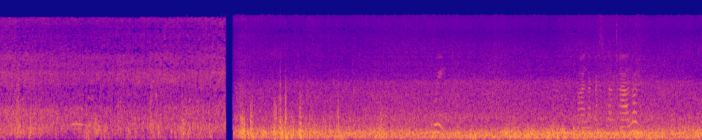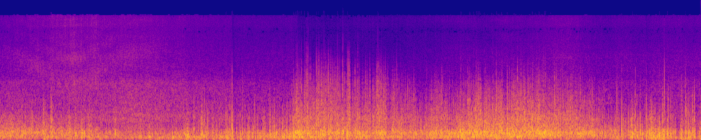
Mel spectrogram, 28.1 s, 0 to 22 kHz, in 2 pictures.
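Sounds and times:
ocean surf breaking: 0.0 - 28.0
wind noise on microphone: 0.0 - 28.0.

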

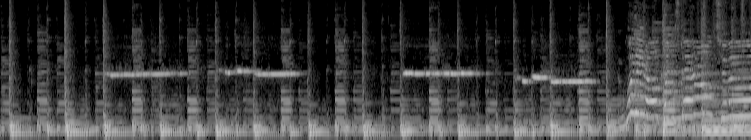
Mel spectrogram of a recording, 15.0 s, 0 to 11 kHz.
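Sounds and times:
acoustic guitar strumming: 0.0 - 15.0
woman whistling a melody: 2.1 - 6.2, 8.0 - 9.7, 10.3 - 12.0.

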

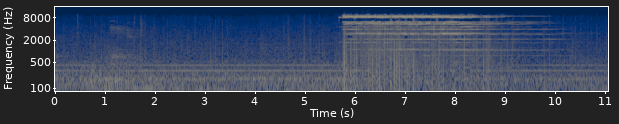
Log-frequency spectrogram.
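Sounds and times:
altar bells jingling: 5.7 - 10.2.

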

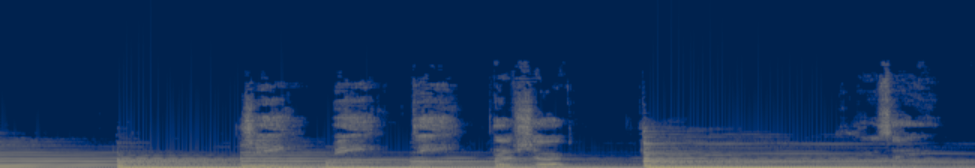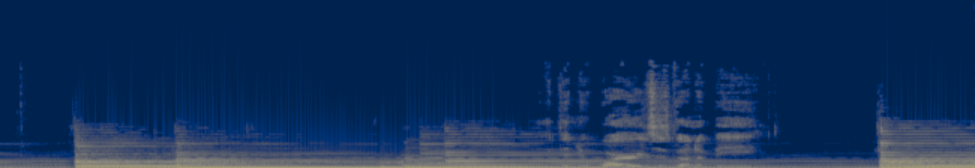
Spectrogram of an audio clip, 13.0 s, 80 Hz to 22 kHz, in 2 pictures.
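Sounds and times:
digital piano chords: 0.0 - 13.0.

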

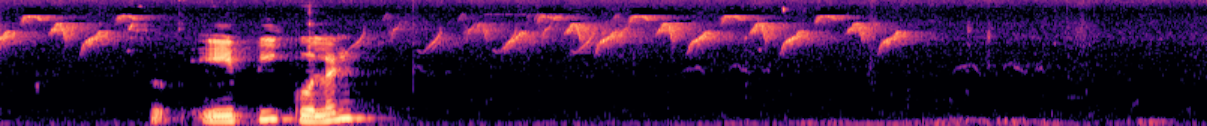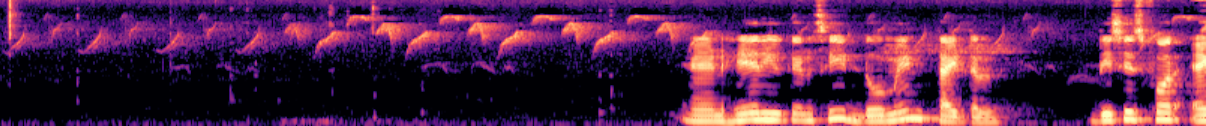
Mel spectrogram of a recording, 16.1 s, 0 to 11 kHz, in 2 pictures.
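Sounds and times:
faint bird chirping: 0.0 - 16.0.

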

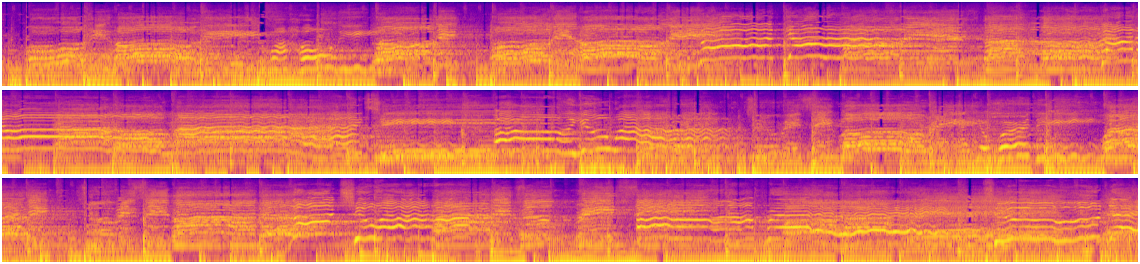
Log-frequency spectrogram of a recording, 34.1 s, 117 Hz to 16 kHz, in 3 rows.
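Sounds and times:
gospel band with deep bass: 0.0 - 34.0.

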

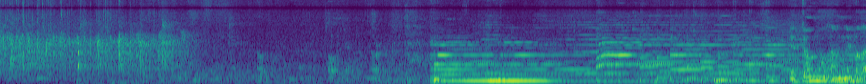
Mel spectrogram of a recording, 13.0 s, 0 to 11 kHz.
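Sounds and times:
acoustic string instruments: 6.1 - 13.0.

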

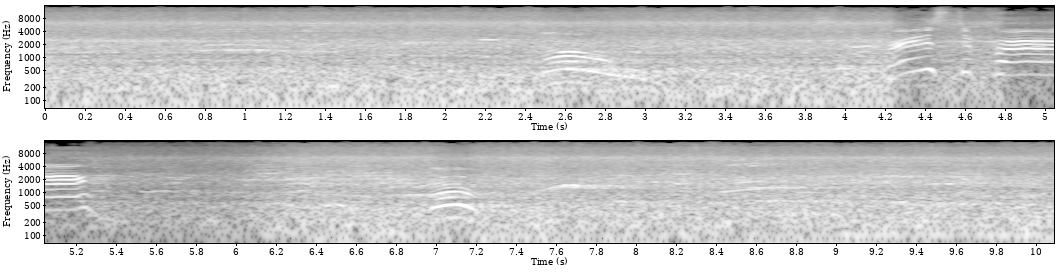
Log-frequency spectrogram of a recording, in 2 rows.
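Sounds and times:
rushing water: 0.0 - 10.0.

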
